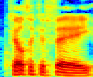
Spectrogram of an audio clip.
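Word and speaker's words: Celtic Afae: Celtic Affay brings magic to kids of all ages.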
